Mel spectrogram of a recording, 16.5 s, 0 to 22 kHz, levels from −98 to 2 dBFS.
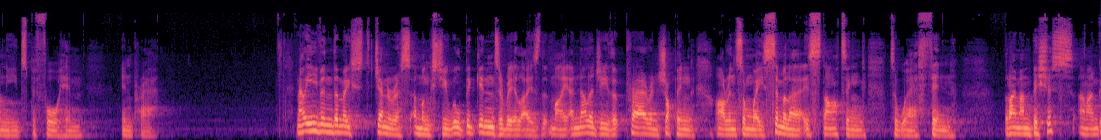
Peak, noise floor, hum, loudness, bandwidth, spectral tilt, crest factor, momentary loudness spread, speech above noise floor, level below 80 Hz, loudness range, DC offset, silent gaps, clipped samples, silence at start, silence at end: -6 dBFS; -66 dBFS; none; -24 LUFS; 15.5 kHz; -5 dB/octave; 20 dB; 13 LU; 43 dB; -60 dBFS; 10 LU; under 0.1%; none; under 0.1%; 0 s; 0 s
